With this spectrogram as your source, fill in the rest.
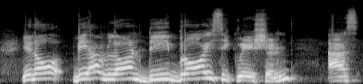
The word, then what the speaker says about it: de Broglie: We write it as de Broglie, we pronounce it as de Broglie.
